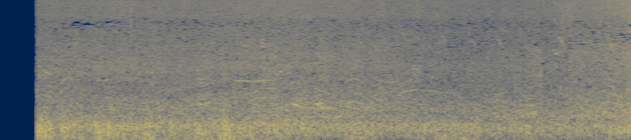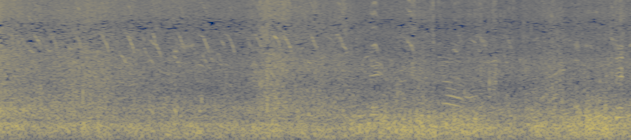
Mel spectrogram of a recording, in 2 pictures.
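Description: Ocean surf washing in around people standing in the shallows: a steady rush of water that swells twice as waves break. Voices of several people talking can be heard faintly over it.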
